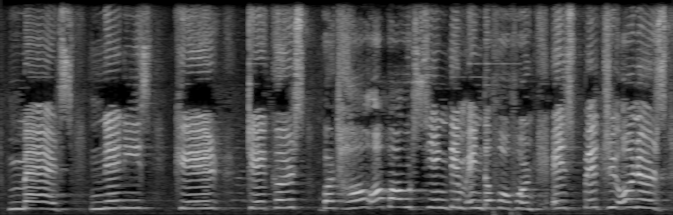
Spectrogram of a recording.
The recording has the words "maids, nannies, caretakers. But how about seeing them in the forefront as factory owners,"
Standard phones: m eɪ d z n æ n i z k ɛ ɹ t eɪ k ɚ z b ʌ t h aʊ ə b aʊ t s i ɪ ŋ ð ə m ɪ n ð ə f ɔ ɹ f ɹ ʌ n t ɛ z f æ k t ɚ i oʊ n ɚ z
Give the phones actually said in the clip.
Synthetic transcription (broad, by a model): m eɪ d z n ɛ n i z k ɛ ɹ t eɪ k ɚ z b ʌ t h aʊ ə b aʊ t s i ɪ ŋ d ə m ɪ n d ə f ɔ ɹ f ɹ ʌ n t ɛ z p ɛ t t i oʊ n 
